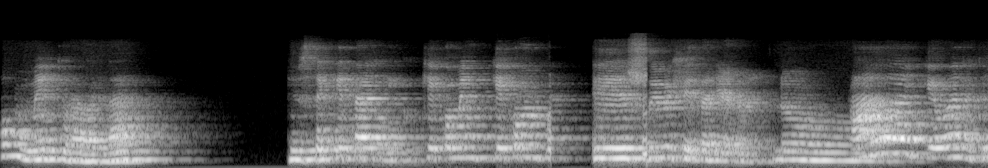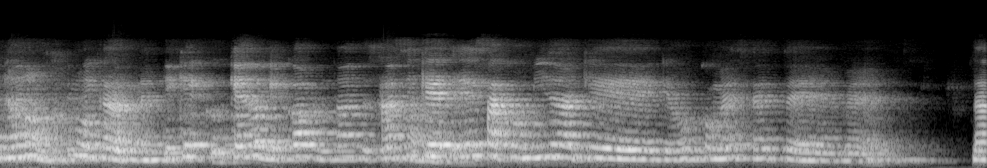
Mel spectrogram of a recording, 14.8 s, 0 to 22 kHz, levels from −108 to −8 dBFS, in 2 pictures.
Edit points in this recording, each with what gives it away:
0:04.13: cut off before it has died away
0:04.85: cut off before it has died away

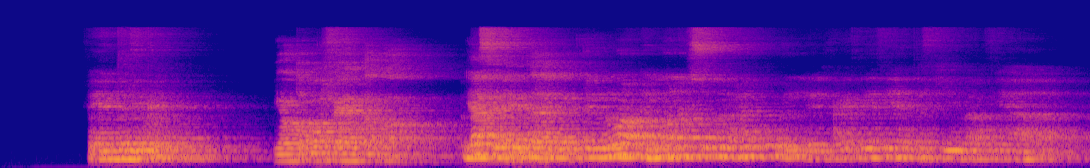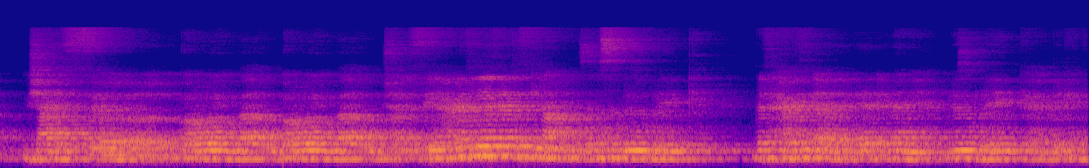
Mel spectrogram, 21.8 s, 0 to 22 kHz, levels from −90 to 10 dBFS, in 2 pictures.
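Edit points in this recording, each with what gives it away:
0:13.73: the same again, the last 0.98 s

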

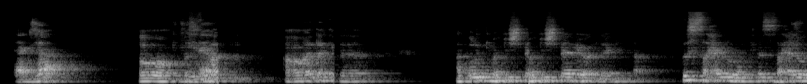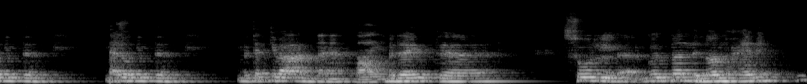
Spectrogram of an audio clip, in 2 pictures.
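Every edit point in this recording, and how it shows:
0:02.18: cut off before it has died away
0:03.34: cut off before it has died away
0:05.29: the same again, the last 0.36 s
0:09.17: the same again, the last 1.32 s

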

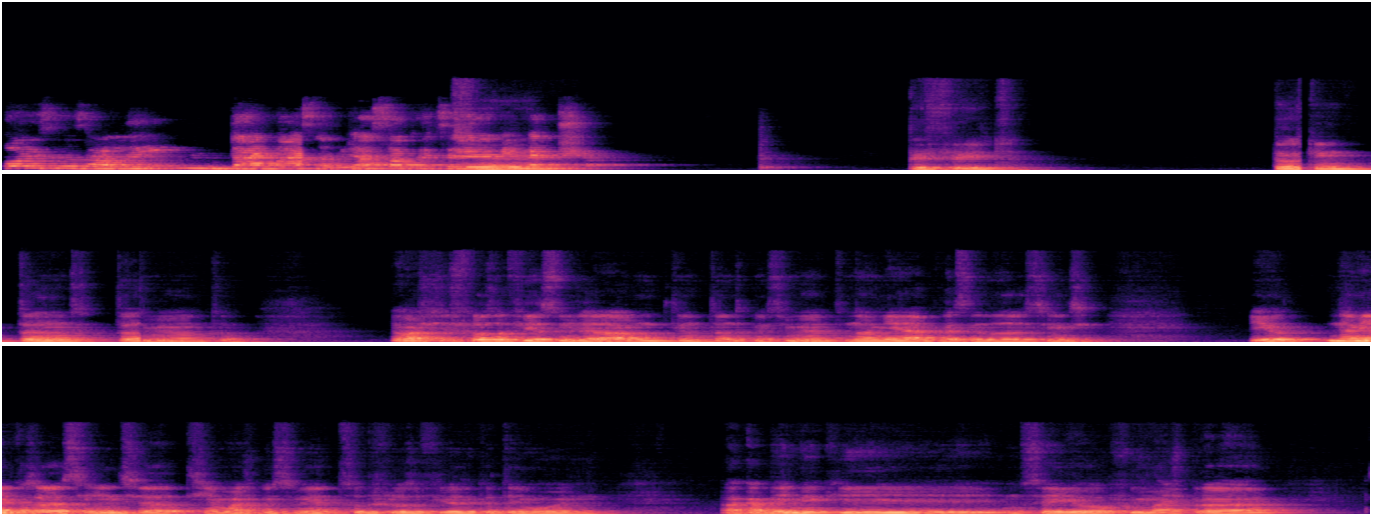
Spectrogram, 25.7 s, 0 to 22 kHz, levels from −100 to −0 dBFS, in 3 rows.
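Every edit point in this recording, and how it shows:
0:01.87: cut off before it has died away
0:08.11: cut off before it has died away
0:09.41: cut off before it has died away

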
